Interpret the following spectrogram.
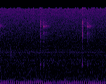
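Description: Computer mouse button clicking three times, about a second apart, each click a quick double tick of press and release, over a low steady hum.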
